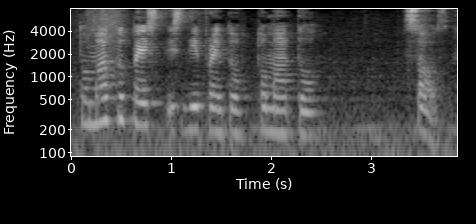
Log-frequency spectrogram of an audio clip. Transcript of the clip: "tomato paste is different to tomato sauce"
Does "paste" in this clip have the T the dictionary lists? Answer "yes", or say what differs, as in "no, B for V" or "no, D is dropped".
yes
